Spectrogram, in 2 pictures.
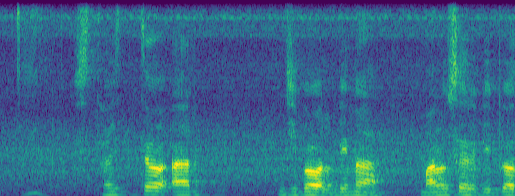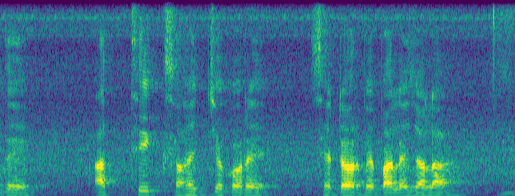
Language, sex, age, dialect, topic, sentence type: Bengali, male, 18-24, Jharkhandi, banking, statement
